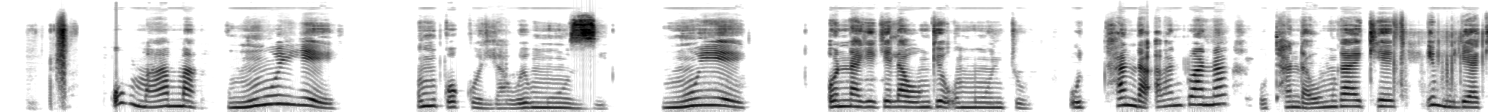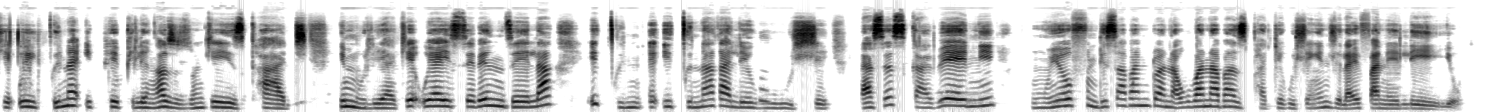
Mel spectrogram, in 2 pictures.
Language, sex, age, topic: North Ndebele, female, 25-35, health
